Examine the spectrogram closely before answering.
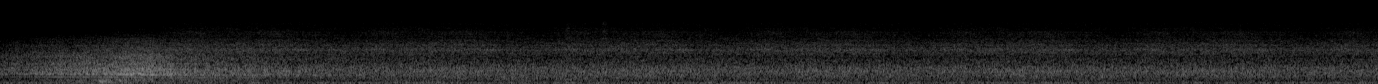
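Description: A freight train rumbles steadily along the rails.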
